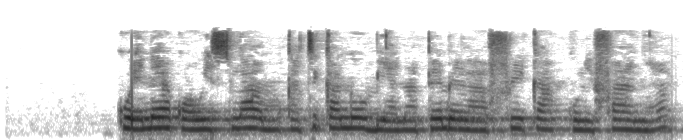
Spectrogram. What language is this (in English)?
Swahili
